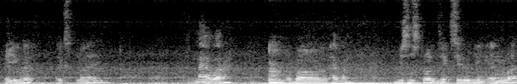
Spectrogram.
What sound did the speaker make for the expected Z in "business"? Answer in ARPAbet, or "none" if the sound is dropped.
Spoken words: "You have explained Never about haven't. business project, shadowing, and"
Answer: S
